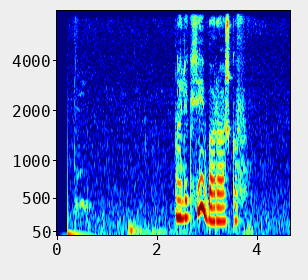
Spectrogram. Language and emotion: Russian, sad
